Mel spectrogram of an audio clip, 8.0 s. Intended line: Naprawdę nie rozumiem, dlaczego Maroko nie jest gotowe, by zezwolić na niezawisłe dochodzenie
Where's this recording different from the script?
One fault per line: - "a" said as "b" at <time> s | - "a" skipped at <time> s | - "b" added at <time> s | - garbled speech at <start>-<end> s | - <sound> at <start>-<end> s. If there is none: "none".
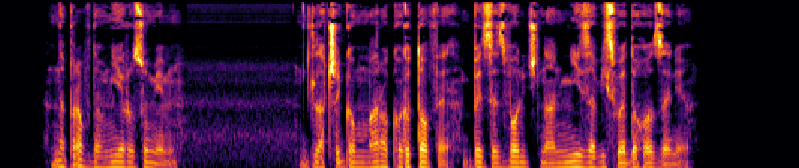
- "nie jest" skipped at 4.0 s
